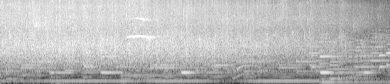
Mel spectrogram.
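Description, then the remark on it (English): An audience claps steadily for American soldiers for the full length, a dense, even patter of many hands that never lets up, with sustained tones of singing or music humming underneath. “So please, let's pray and sing for all those American soldiers who are fighting wherever they are, and you can clap for them too.”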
